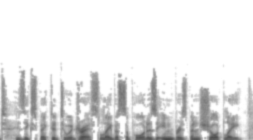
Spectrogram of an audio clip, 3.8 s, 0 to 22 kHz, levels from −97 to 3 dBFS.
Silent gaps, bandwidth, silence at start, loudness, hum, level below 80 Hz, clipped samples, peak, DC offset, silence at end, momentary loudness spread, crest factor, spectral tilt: none; 11.5 kHz; 0 s; -34 LUFS; none; -70 dBFS; under 0.1%; -16 dBFS; under 0.1%; 0 s; 5 LU; 18 dB; -4.5 dB/octave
